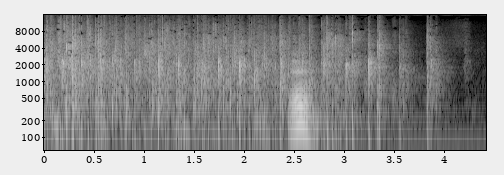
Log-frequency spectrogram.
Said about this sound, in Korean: 박수.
